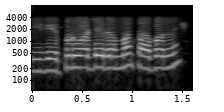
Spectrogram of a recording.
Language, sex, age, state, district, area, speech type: Telugu, male, 30-45, Telangana, Hyderabad, urban, conversation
